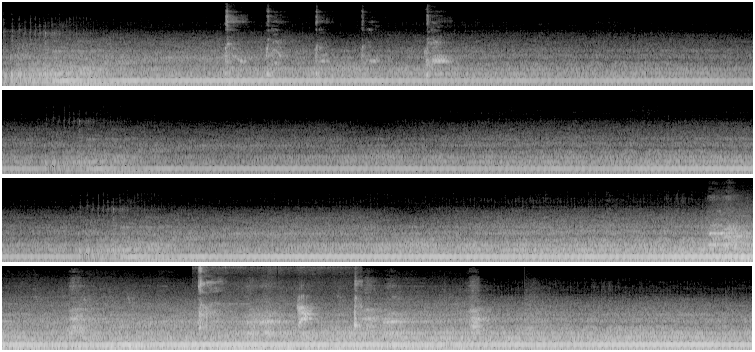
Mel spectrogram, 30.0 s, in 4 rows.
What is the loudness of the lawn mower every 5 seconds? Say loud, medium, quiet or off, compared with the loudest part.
medium, quiet, quiet, medium, loud, loud.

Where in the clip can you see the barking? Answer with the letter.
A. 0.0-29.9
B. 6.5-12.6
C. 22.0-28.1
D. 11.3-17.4
C.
